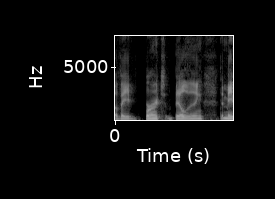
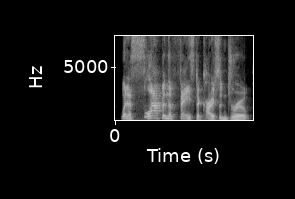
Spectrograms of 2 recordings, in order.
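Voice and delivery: loud, raised-pitch outrage; ranting on someone's behalf; indignant rant; 7 semitones higher, 7 dB louder than usual. Real, not acted. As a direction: punch it out in comic indignation. Indignant rant, admits "I can rant.

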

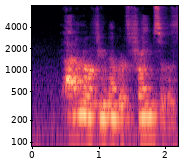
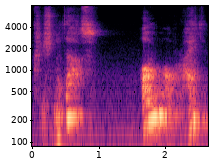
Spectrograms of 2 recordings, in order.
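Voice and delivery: much higher, a lightly voiced old lady; old devotee asking; 12 semitones higher than usual. Missus Soni stops him in the courtyard, higher worried old lady. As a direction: ask kindly like an elderly devotee. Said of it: "she said".

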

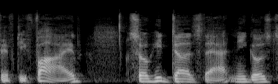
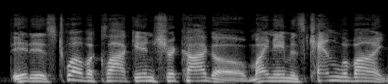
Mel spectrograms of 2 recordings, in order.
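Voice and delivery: radio DJ announce; 7 semitones higher than usual. Pretend. Going on air as DJ.

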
